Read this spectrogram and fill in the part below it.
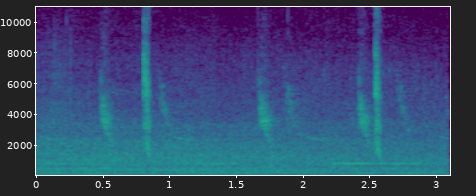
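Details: Sparrows flying in to be given food near a Tenmangu shrine on 9 April 2024: a few short, sharp, high chirps spaced irregularly over about three seconds against a steady low hum.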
